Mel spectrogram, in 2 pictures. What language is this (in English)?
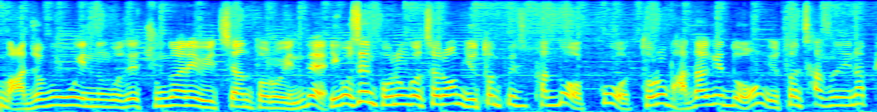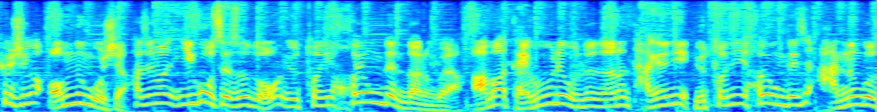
Korean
